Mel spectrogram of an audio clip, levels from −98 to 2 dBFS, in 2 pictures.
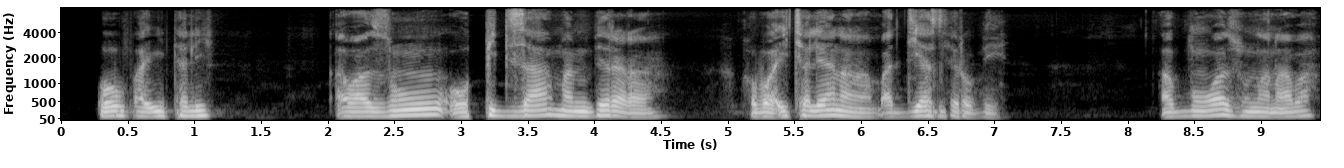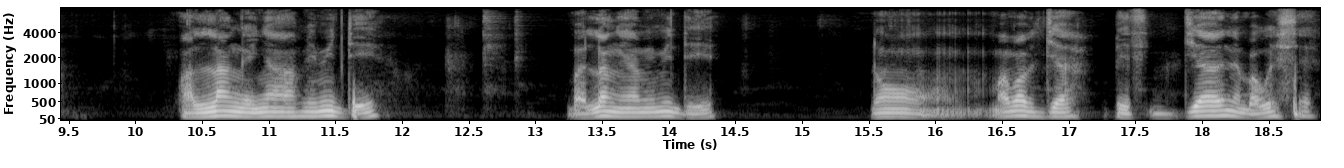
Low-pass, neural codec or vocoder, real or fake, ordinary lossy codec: none; none; real; none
